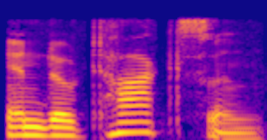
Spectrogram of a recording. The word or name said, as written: endotoxin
